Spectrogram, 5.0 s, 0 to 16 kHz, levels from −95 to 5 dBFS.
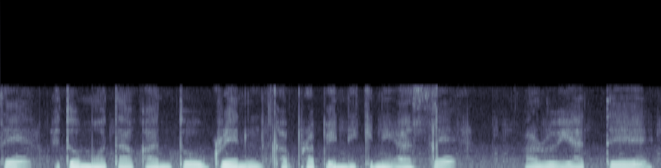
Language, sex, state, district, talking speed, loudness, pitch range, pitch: Nagamese, female, Nagaland, Dimapur, 145 wpm, -16 LUFS, 255-275 Hz, 270 Hz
